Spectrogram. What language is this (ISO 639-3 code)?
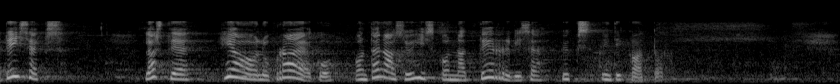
est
